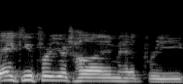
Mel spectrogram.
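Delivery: booming, very loud, full-volume shout. Asked to speak up, a character repeats thanks to the head priest, shouting. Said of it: "No need to yell".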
